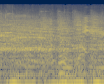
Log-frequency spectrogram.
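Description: Live band music with held low notes, mixed with the noise of an audience of children.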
